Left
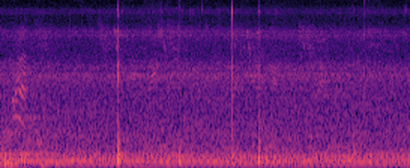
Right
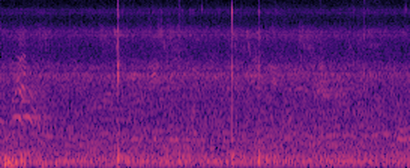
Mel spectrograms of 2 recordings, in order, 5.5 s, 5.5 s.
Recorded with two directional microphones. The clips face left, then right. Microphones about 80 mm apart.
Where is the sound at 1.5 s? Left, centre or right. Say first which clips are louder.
Left 9 dB; left.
